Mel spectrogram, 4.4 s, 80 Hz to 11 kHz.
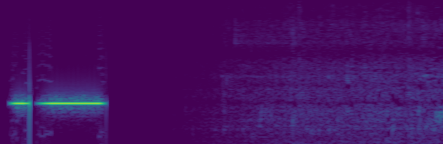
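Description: Steady 1 kHz beep of a TV colour-bars test tone, broken by a short gap and click just after it starts, cutting off about a second in. Near silence follows, with a faint hiss near the end.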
